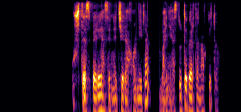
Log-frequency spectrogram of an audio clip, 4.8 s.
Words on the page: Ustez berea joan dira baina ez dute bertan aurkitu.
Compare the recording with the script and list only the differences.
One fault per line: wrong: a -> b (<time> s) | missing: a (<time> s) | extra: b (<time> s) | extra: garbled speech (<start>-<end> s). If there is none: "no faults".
extra: zen etxera (2.1 s)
